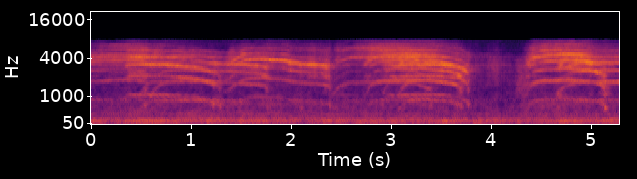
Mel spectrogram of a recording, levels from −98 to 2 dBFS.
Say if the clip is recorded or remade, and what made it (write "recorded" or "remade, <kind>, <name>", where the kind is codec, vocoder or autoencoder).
remade, vocoder, Vocos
